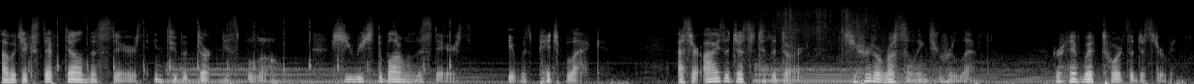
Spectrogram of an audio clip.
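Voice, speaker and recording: A man narrating a dark fan fiction story as a scripted reading. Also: on the low side, normal speed, gravelly, music in the background, poor audio.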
